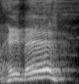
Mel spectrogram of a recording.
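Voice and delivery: "man" high and rising through a laugh; laughing hey man. Shown as a demonstration. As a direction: giggle it out, up on "man". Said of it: "Or hey, man?".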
